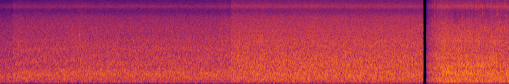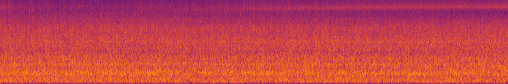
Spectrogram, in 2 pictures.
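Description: A waterfall and flowing stream inside a cave, a loud continuous roar of rushing water filling the whole stretch, with one short dropout midway.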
